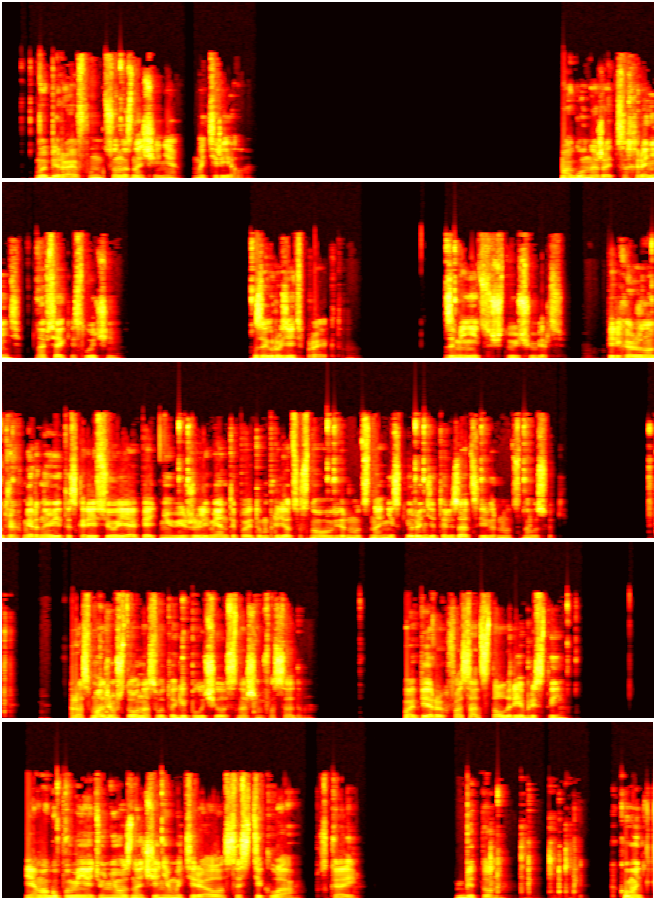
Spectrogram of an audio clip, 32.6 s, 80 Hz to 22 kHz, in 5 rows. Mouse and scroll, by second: 0.1 click, 1.1 click, 6.7 click, 8.9 click, 10.9 click, 12.9 click, 14.7 click, 16.2 click, 17.1 click, 17.7 click, 18.1 click, 18.9 middle click, 20.1 middle click, 20.7-21.0 scroll down 4, 21.3 middle click, 23.1 click, 25.1 click, 26.6 click, 27.5 click, 29.2 click.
